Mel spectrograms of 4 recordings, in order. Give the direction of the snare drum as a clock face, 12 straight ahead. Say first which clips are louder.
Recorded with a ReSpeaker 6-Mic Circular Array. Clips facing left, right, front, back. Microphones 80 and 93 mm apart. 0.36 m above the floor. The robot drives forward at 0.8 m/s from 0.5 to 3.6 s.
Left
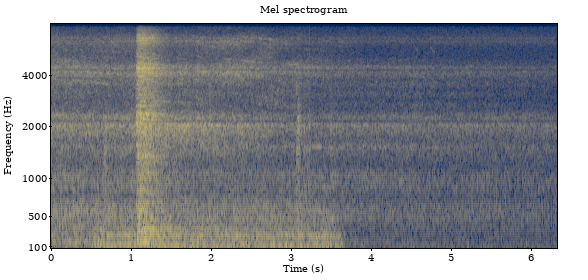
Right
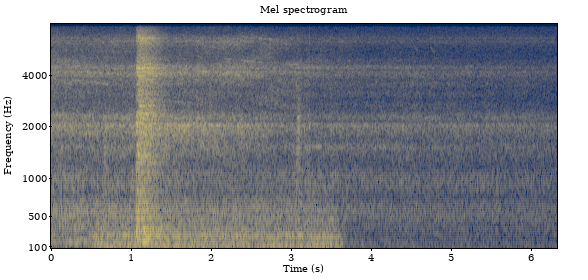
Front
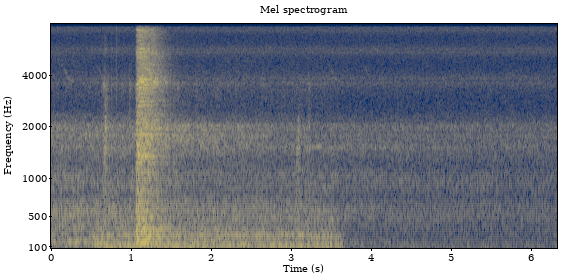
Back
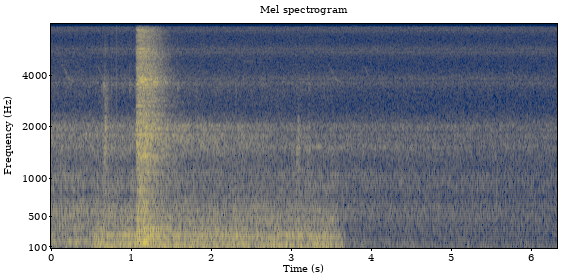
Right 1 dB, even; 1 o'clock.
